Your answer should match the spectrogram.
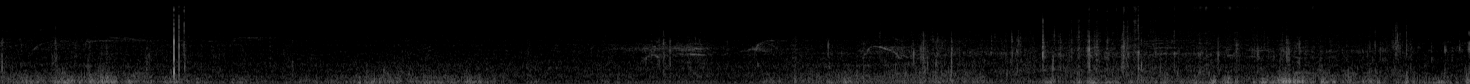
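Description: Faint outdoor background: a low, uneven wind rumble on the microphone, with one sharp click about two seconds in, a few faint short high squeaks in the middle, and scattered small clicks near the end.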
